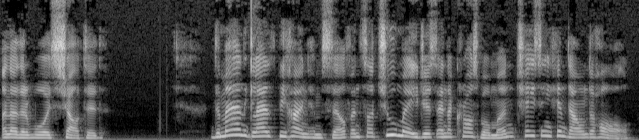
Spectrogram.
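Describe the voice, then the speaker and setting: A woman's voice: medium pitch, lively intonation, a little slow, mellow. A woman narrating fan fiction as a story reader.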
